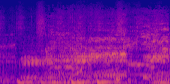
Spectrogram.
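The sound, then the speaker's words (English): A pig grunts and snorts repeatedly in a low, rough, guttural series of bursts, loud, with a harsh, growling, unhappy tone and no talking over it. “Doesn't sound happy. I feel like the pig should be happier sound effect.”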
